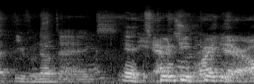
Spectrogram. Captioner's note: voiceover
